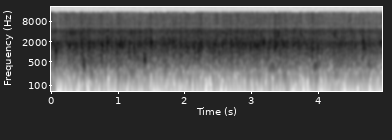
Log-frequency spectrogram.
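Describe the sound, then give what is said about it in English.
Dense, continuous crackling and popping from an iceberg underwater, countless tiny sharp pops fizzing together at a steady level, bright, with no deep rumble beneath. “I was amazed at the, all the frequencies we were hearing deep, deep, deep booming sounds right up to really high treble crackling and pops.”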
